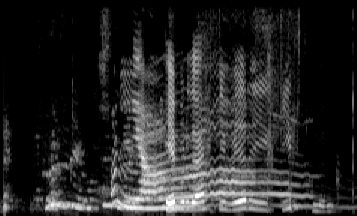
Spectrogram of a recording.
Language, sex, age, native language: Icelandic, male, 10, Icelandic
